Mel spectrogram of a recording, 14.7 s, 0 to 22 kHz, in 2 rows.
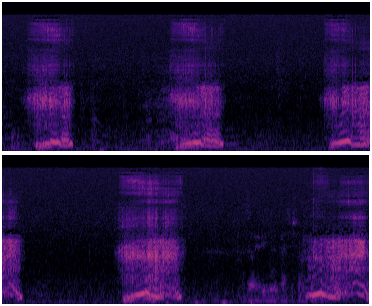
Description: age 5, snoring early in the morning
